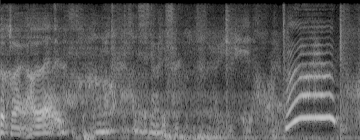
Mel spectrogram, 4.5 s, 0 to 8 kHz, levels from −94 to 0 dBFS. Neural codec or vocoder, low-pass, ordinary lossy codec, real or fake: codec, 16 kHz, 1 kbps, FunCodec, trained on Chinese and English, 50 frames a second; 7.2 kHz; none; fake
